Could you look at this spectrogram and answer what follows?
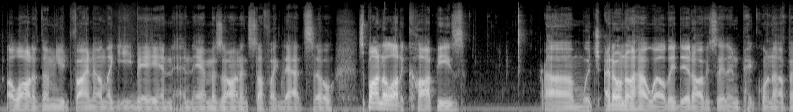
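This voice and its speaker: A man's voice: low-pitched, sharp tone, clear, resonant tone, no echo. A young man with a cold, sounding nasal and congested, rambling casually through a product unboxing with many ums and restarts. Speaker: YouTube reviewer.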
